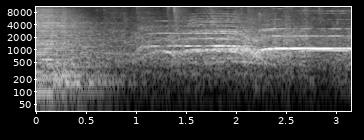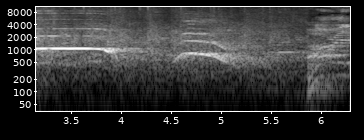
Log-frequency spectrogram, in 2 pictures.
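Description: An electric guitar plays long, bending lead notes.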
